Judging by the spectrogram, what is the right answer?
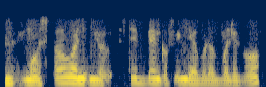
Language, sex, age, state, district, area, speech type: Nepali, male, 18-30, West Bengal, Darjeeling, rural, conversation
